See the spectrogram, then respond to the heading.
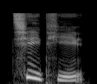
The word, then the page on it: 气体: qì tǐ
